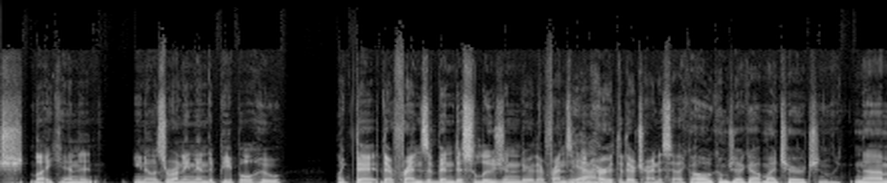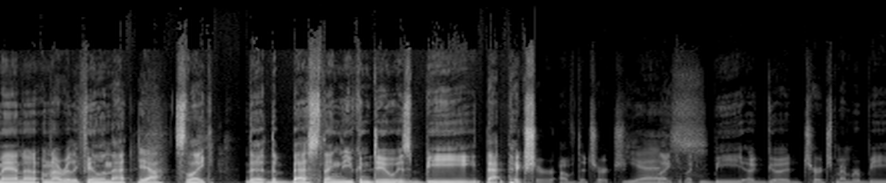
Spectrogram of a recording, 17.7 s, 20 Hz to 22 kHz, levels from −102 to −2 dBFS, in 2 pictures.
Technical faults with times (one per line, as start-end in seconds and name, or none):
14.19-17.73 one channel inverted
